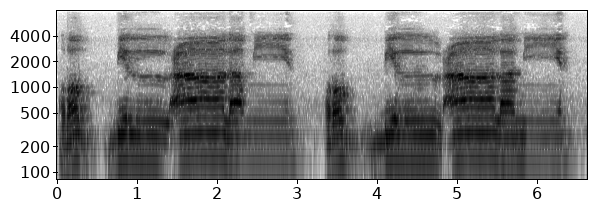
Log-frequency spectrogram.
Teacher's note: Ketika membaca lam sukun setelahnya ada ain, itu hati-hati jangan sampai terpantulkan.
